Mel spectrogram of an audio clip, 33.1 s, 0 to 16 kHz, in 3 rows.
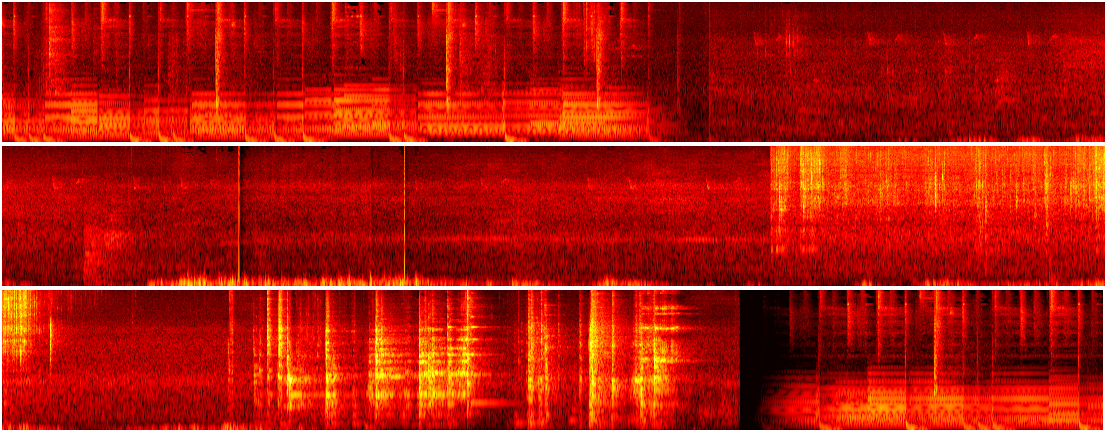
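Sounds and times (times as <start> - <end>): low rumbling: 12.5 - 18.7
tap water running into sink: 18.7 - 22.7
dishes and cutlery clinking: 24.6 - 29.1.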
